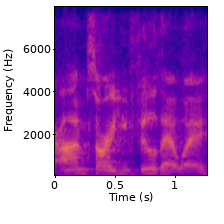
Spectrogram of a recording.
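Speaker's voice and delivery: mock, put-on super sassy tone. Imitating how people say the phrase: mocking a super sassy tone. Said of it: "it just sounds super sassy".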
